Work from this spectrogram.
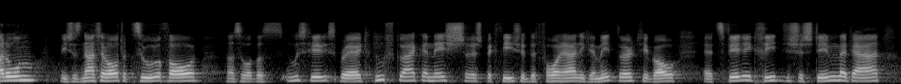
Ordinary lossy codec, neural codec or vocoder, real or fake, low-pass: none; codec, 16 kHz, 0.5 kbps, FunCodec, trained on LibriTTS, 25 frames a second; fake; 7.2 kHz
